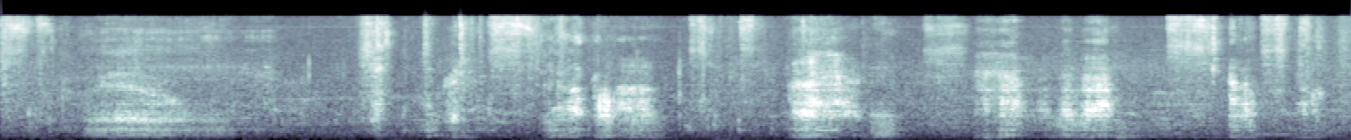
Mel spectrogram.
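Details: French Bulldog indoors, making rough, noisy grunts and growls in irregular bursts, some long and snorting, others short and clipped, with brief quiet gaps between them throughout.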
